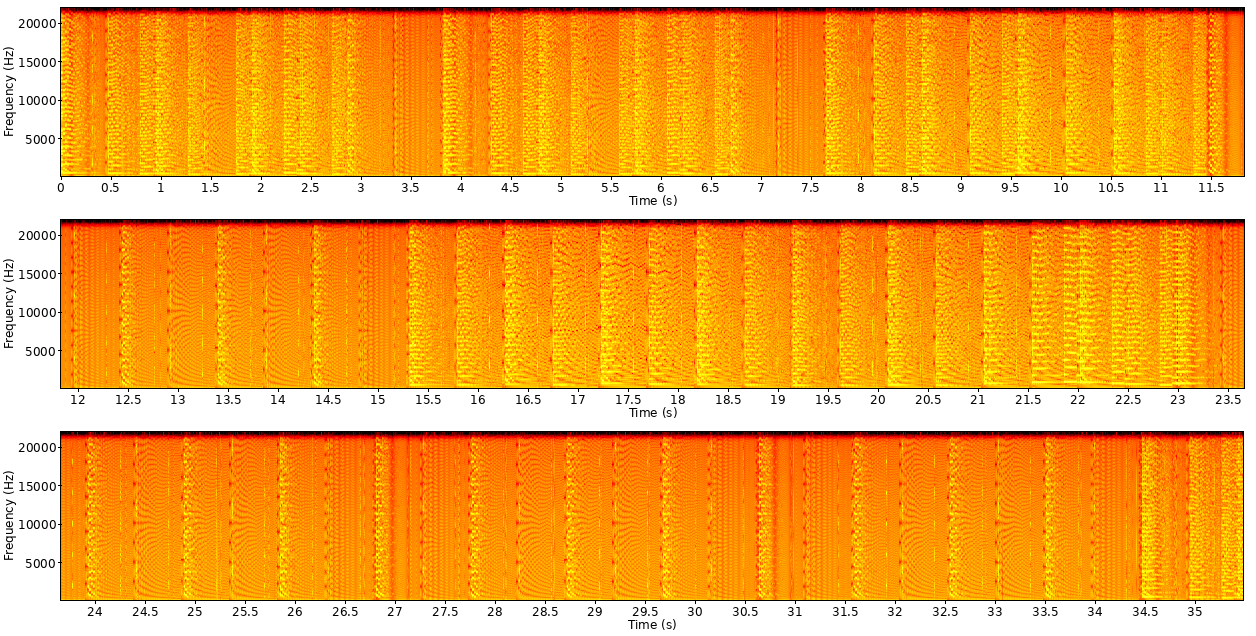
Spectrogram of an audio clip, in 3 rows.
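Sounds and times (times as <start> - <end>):
blues music on a MOS6581R3 SID chip: 0.0 - 35.4.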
